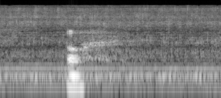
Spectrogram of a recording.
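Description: A small terrarium waterfall running: the humming of its little water pump under a steady trickle of water down the rock wall. A brief voice sound cuts in once, just under a second in.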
